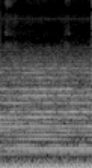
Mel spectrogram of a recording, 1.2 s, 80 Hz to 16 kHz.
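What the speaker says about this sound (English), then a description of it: "but still a pretty big size train. 136 cars. Just 3 locomotives up front, no DPUs." A Norfolk Southern freight train of 136 cars led by three locomotives passes close by, with a loud, sustained horn blast held over the deep rumble of the engines.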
